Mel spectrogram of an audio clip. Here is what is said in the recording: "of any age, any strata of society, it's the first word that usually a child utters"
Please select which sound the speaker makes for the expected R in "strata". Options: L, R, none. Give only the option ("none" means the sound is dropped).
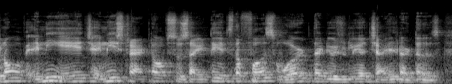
R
